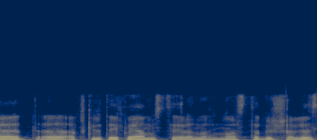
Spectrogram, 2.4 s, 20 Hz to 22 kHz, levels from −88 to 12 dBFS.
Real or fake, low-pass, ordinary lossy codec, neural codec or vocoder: fake; 7.2 kHz; AAC, 48 kbps; codec, 16 kHz, 8 kbps, FreqCodec, smaller model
